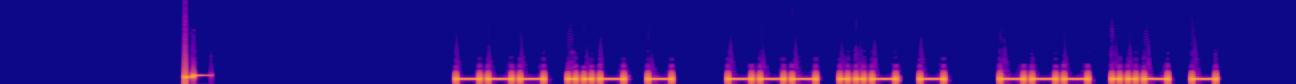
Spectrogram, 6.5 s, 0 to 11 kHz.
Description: Morse code, heard as a keyed tone, about 30 wpm, 700 Hz. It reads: OUT OUT OUT
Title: Top 500 Words Repeated 30wpm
